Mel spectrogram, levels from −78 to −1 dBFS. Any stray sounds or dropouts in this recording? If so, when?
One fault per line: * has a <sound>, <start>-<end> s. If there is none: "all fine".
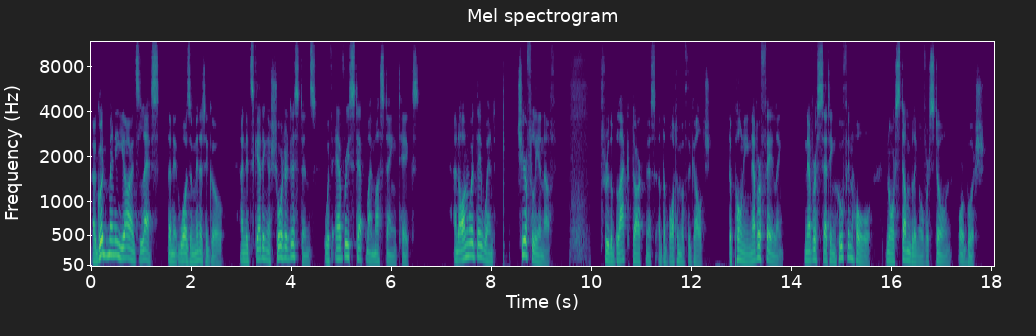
* has a tap, 8.2-8.4 s
* has a breath, 9.6-10.0 s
